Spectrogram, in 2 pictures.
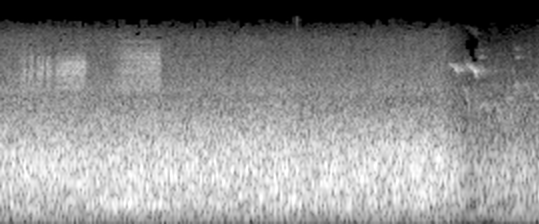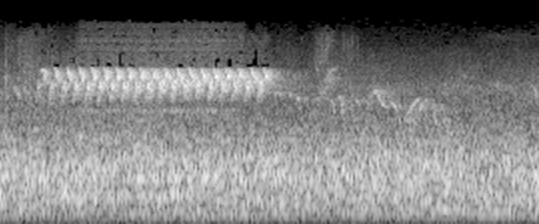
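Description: A steady broad rushing noise cuts off abruptly a few seconds in. A songbird then gives one fast, high trill of rapidly repeated notes lasting under two seconds, followed by a few faint short notes.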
